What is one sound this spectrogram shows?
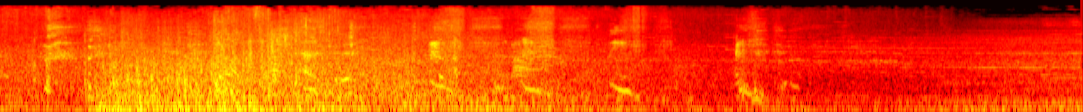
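A huge explosion booms and rumbles deeply.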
